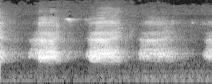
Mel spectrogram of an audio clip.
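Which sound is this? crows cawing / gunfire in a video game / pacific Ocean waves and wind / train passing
crows cawing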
